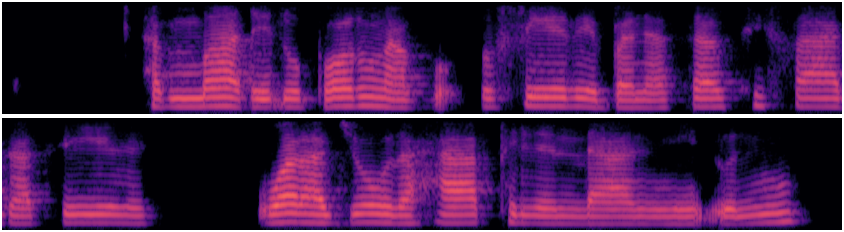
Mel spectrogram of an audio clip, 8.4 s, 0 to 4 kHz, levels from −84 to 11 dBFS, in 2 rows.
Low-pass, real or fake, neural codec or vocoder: 3.6 kHz; fake; codec, 16 kHz, 1.1 kbps, Voila-Tokenizer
